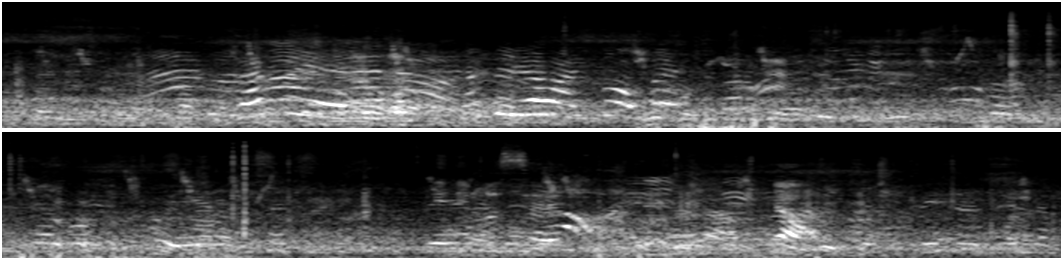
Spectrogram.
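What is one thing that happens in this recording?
Children shout across an open field.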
